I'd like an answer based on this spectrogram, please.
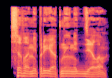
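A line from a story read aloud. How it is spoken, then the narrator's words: Snort. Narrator (Russian): хмыкнул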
